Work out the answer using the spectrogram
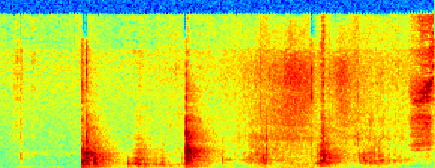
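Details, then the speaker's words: StealthChanger toolhead with newly installed recommended bushings, shaken by hand: a few sharp loose clacks; bushings have too much play, looser than the previous ones. "try another one also rattles around so these are definitely more loose all of them rattle around like the one we pushed in even that rattles around"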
